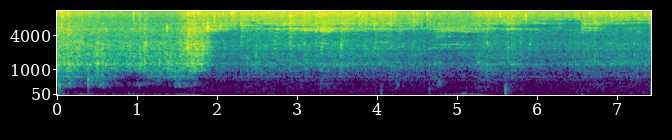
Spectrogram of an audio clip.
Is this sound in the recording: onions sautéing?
yes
